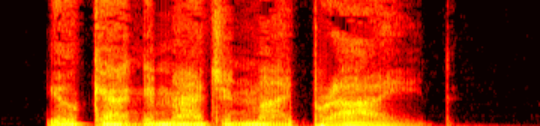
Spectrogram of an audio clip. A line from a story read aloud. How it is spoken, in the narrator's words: Raistlin said coldly, irritated at the interruption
